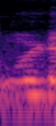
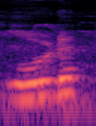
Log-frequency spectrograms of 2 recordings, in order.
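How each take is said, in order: First: "वुड" misread with an audible L before D; wrong pronunciation. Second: "वुड" with short u straight into D; silent L. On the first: Teacher showing students what not to read, वुड with L voiced. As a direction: say वुड as woold, L sounded. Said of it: "इसको हम वुड नहीं पढ़ेंगे". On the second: Teacher correcting would, वुड with silent L. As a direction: say वुड as ood, no L. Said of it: "बल्कि वुड". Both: Shown as a demonstration.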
